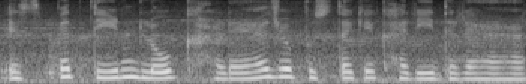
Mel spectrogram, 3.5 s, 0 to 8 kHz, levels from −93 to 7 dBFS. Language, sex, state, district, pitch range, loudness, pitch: Hindi, female, Jharkhand, Ranchi, 210-245 Hz, -15 LUFS, 230 Hz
